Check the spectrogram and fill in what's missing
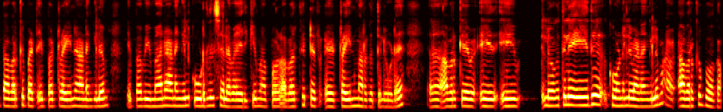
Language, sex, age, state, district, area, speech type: Malayalam, female, 18-30, Kerala, Kozhikode, urban, spontaneous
